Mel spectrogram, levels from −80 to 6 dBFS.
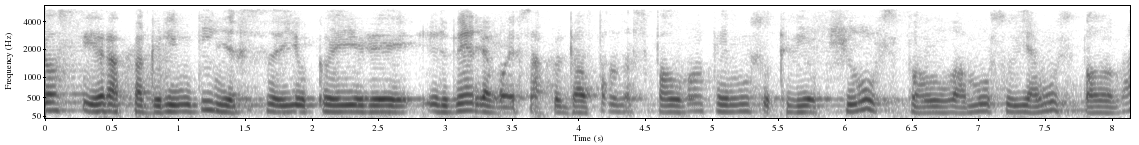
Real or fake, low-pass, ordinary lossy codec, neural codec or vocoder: fake; 5.4 kHz; Opus, 32 kbps; codec, 44.1 kHz, 2.6 kbps, DAC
